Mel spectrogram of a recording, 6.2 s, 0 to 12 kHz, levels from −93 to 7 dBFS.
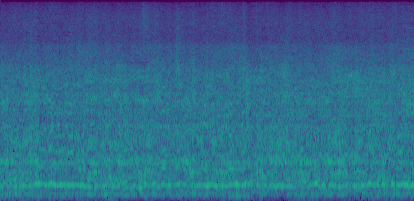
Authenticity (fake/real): fake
